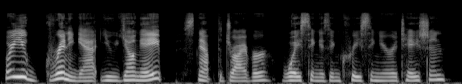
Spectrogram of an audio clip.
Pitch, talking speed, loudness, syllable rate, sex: 190 Hz, 195 wpm, -20 LUFS, 6.2 syllables/s, female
